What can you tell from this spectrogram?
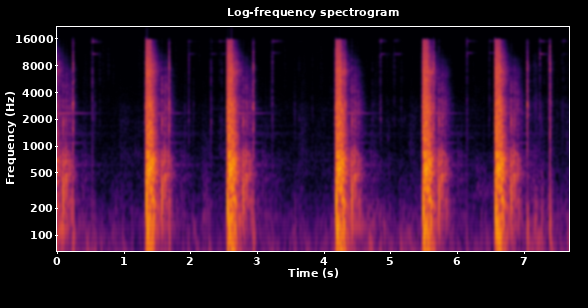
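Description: AR-15 rifle firing five deliberate single shots, about one every second and a quarter, each with a short echo. Light metallic ticks come between the shots.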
